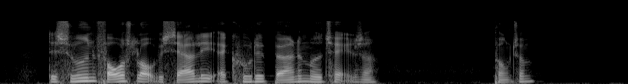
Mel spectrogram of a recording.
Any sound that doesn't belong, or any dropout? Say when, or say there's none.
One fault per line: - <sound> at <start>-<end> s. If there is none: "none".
none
